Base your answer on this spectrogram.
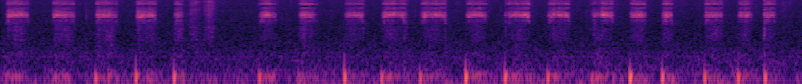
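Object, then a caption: Thin plywood panel under a pen tip. A woodburning pen's wire tip is scratched in short lines across a flat, thin plywood panel to draw teeth. The result is a steady run of brief, bright scratching strokes, each with a soft low tap as the tip meets the wood, over a quiet background.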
